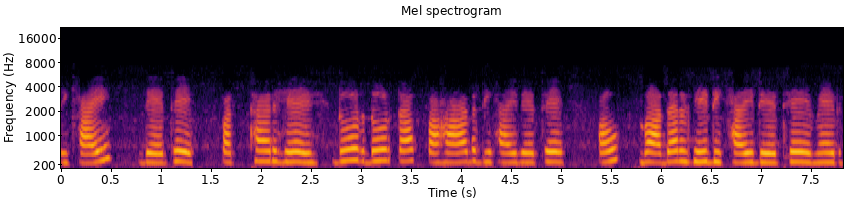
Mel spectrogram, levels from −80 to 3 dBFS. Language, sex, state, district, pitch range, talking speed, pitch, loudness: Chhattisgarhi, female, Chhattisgarh, Raigarh, 260-290 Hz, 145 wpm, 270 Hz, -16 LUFS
